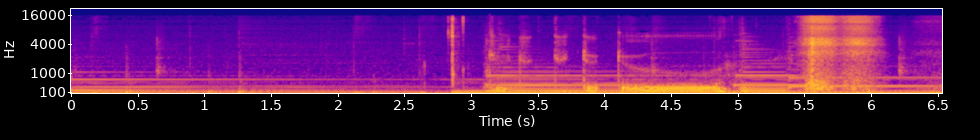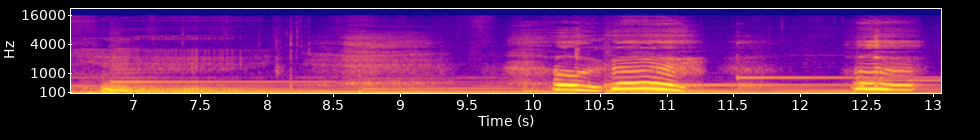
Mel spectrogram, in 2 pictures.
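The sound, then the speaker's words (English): Someone yawns, long and drawn out, with breathy inhales and a sliding voiced groan near the end. There are no words, just steady low background noise. “I keep freaking yawning. It's insane.”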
